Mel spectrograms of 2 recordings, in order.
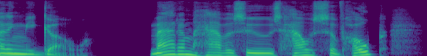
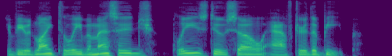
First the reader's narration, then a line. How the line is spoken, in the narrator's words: the machine had said in a robotic voice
